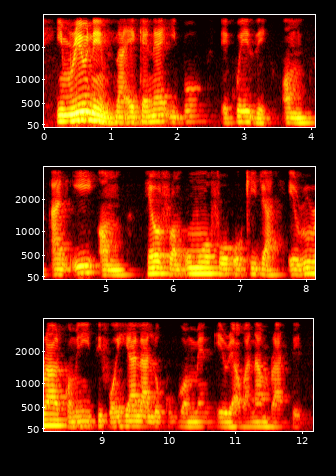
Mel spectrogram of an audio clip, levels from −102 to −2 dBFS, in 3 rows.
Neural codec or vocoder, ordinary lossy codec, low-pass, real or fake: none; none; 3.6 kHz; real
